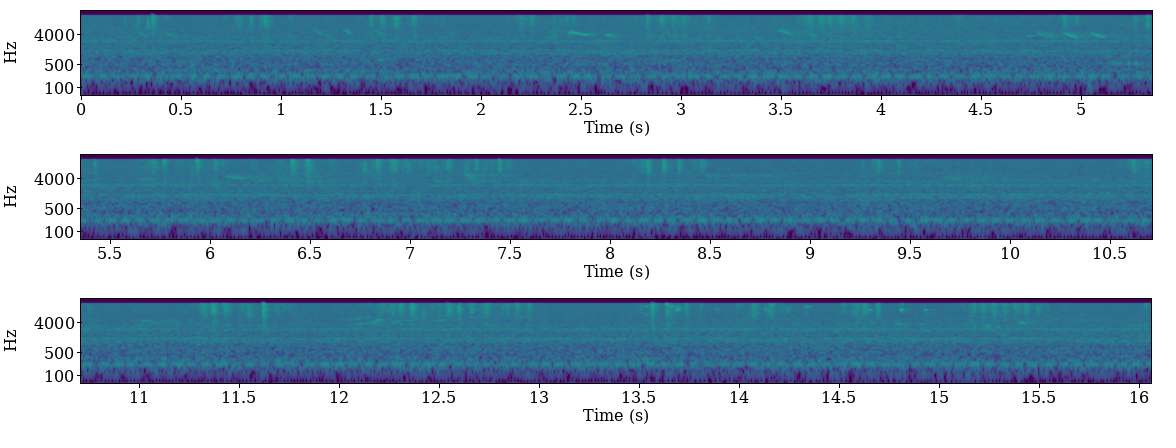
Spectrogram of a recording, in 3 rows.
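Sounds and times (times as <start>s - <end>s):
small birds chirping: 0.0s - 16.0s
steady low hum: 0.0s - 16.0s
high crackly clicks: 5.3s - 8.5s, 10.6s - 15.6s.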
